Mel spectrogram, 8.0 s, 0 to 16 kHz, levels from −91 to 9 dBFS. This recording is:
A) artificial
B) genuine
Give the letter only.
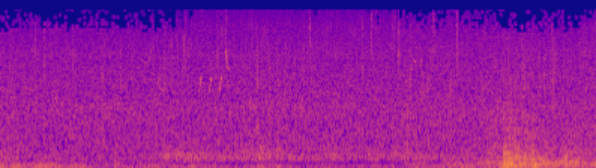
B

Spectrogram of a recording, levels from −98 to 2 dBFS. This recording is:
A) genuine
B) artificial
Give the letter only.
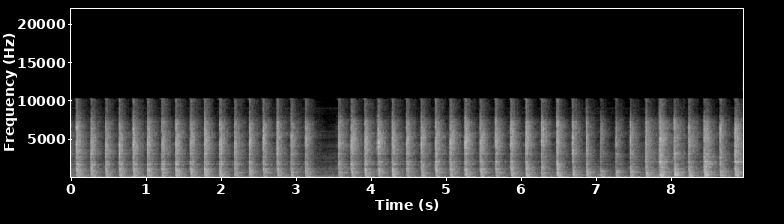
B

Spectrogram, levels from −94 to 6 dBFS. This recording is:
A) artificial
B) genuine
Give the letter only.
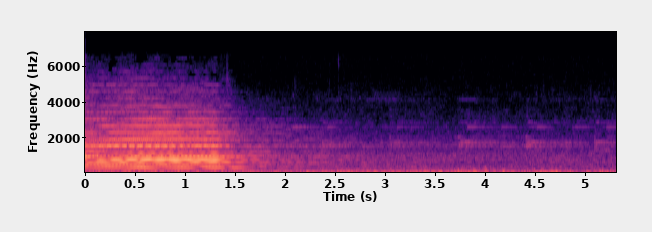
B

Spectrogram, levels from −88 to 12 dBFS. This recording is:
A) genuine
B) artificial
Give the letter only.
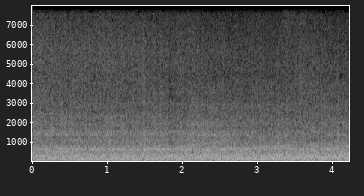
A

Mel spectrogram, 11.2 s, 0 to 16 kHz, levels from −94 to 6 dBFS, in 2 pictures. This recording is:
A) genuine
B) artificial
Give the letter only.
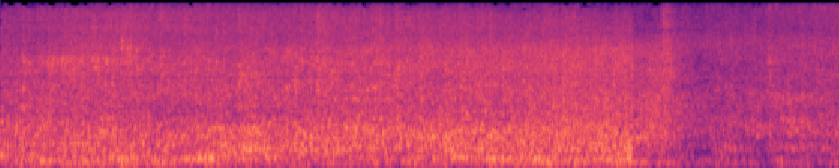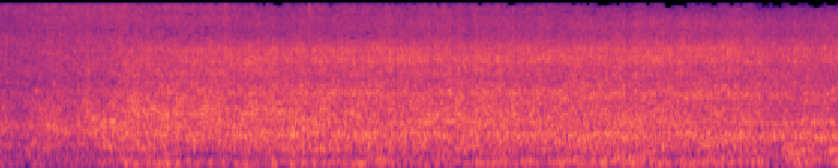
A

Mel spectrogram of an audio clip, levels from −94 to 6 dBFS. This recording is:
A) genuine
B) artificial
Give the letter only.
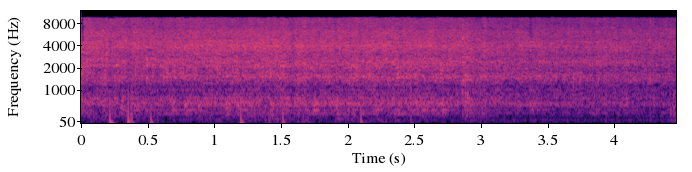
A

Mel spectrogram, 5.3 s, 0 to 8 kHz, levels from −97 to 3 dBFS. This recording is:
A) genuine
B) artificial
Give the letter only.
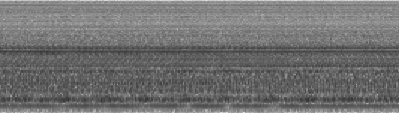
A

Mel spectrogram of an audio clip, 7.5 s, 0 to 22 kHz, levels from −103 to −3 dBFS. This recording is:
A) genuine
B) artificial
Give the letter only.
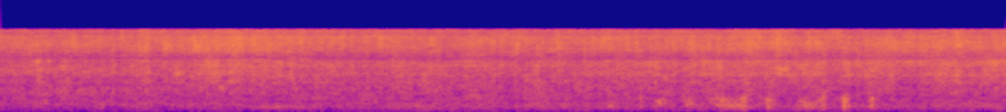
B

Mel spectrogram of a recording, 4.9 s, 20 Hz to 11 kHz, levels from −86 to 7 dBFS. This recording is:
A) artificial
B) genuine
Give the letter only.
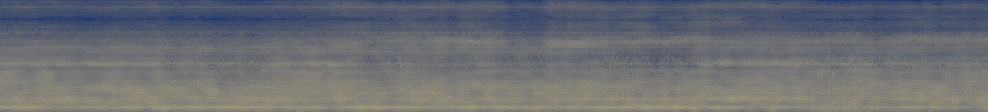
A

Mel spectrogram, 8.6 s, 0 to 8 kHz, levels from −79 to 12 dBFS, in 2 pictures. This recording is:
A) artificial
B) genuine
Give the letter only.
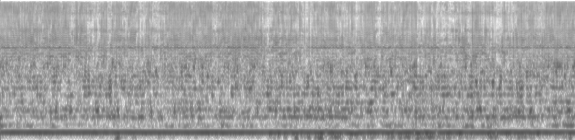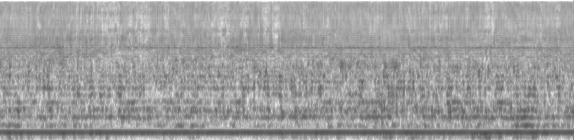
A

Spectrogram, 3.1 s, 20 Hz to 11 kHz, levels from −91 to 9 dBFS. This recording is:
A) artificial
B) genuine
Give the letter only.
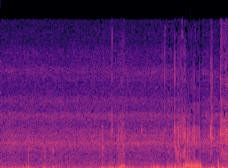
B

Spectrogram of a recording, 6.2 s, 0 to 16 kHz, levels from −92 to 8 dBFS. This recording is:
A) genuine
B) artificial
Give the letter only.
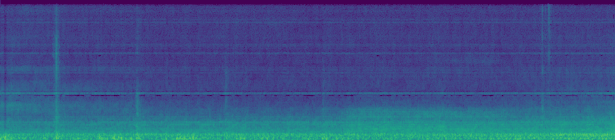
B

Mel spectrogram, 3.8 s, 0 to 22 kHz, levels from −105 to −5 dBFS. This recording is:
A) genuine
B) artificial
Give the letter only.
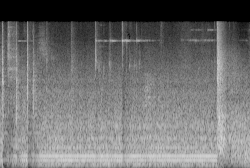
A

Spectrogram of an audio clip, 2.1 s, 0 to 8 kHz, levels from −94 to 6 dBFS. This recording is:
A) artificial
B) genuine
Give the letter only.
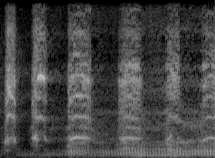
A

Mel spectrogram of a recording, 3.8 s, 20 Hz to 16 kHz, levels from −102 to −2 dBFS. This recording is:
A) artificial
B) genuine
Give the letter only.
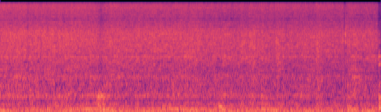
A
